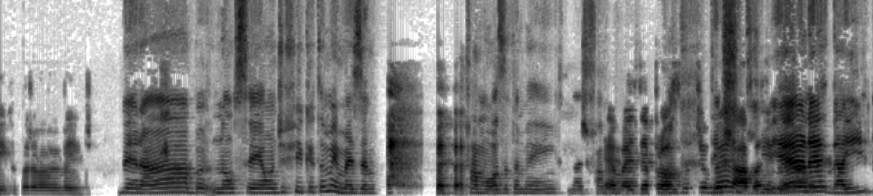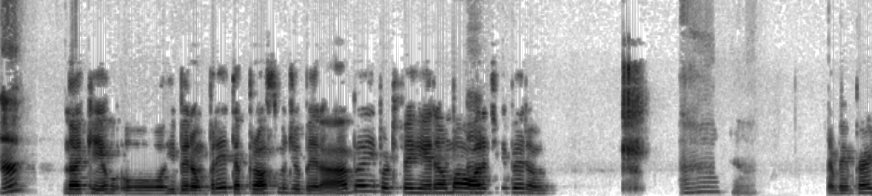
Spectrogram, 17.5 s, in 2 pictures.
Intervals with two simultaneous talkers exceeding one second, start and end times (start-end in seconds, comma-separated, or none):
6.1-8.1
